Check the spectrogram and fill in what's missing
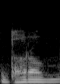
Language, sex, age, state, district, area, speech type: Santali, male, 45-60, Jharkhand, Bokaro, rural, spontaneous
